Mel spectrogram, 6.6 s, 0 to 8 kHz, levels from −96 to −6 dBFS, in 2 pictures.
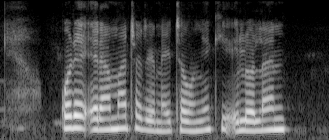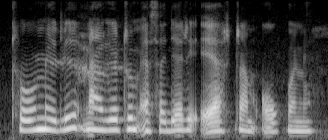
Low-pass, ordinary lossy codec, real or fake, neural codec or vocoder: none; none; fake; codec, 16 kHz, 8 kbps, FunCodec, trained on Chinese and English, 25 frames a second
